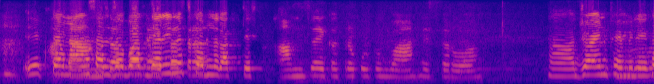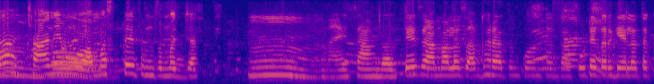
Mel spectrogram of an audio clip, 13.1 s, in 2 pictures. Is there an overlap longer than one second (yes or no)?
yes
